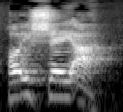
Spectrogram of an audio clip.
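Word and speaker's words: Hoshea (הושע): Hoshea is spelled Hey Vav Shin Ayin. What nekudas are under the shin? Atzeire, there are two dots. Hoshea.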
